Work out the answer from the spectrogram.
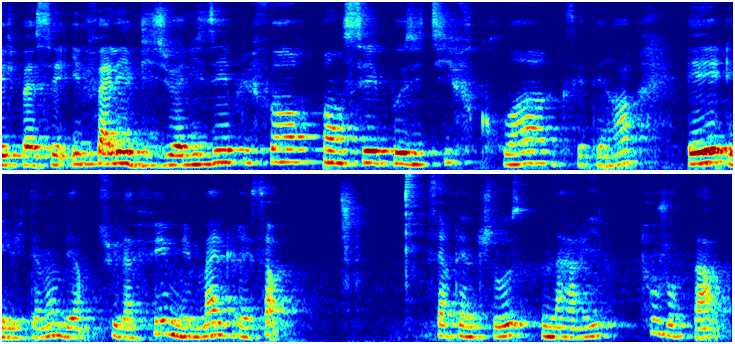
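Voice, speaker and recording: A woman speaks as a spiritual coach in a casual motivational talk, addressing the listener directly in a familiar, slangy way. Her voice sits at a middle pitch. The room gives it a noticeable echo. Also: a little mellow.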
